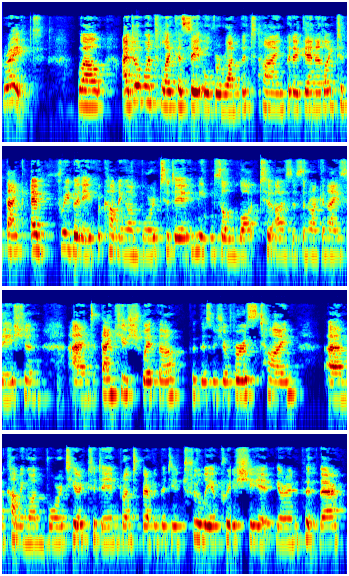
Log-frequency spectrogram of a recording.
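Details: Adult woman speaking; typical speech.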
